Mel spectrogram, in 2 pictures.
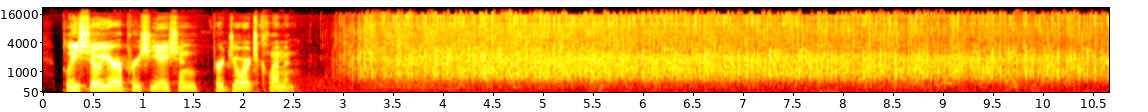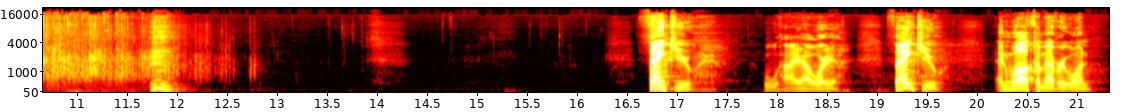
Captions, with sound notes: Please show your appreciation for George Clemen. [APPLAUSE] Thank you. Hi, how are you? Thank you and welcome everyone.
